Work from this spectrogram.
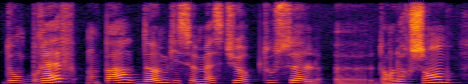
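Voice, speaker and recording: A woman who is a sex therapist, a guest on a radio talk show, speaking in a measured, thoughtful way with some hesitation. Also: mid-range voice, vocal fry, a little mellow. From France.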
